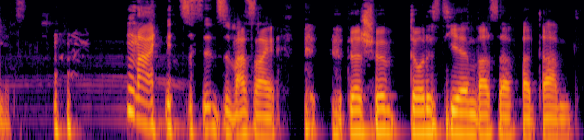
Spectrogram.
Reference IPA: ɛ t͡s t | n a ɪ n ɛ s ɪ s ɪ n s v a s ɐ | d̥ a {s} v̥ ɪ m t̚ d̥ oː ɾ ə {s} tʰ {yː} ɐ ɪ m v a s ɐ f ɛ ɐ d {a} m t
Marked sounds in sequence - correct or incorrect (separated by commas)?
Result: incorrect, correct, incorrect, correct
